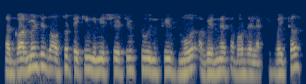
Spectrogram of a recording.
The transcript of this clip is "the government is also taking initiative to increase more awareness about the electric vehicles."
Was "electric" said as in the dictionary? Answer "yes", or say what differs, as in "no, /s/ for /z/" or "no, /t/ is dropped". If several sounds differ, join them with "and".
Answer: yes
